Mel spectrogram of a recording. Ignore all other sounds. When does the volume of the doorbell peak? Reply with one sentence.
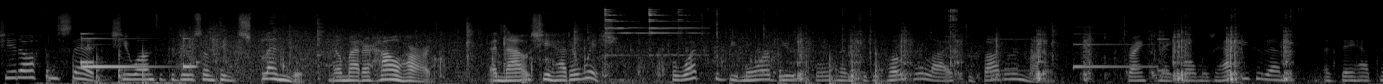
The volume of the doorbell peaks at 1 second.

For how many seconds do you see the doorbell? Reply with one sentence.
The doorbell can be heard for 4 seconds in total.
